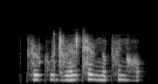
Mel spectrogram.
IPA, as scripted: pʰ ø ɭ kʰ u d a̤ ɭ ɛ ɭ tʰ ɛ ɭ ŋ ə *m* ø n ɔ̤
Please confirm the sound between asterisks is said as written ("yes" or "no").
no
